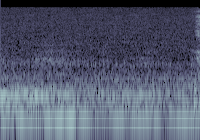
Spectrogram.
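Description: A steady low hum, the room tone of a small room, with a faint higher tone that fades out about halfway through.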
